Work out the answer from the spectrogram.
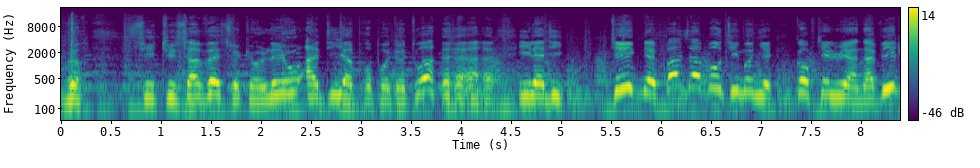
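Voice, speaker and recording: Sly sneering cartoon sidekick. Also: male voice, high voice. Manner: mocking, sneering laughs. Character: sly teasing villain critter, sneaky sidekick. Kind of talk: French cartoon dubbing. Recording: music under the voice.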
